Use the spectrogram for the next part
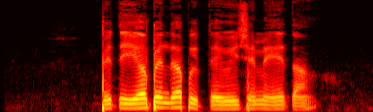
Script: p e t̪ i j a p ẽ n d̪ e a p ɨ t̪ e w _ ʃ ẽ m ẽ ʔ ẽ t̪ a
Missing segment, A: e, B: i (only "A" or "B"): B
